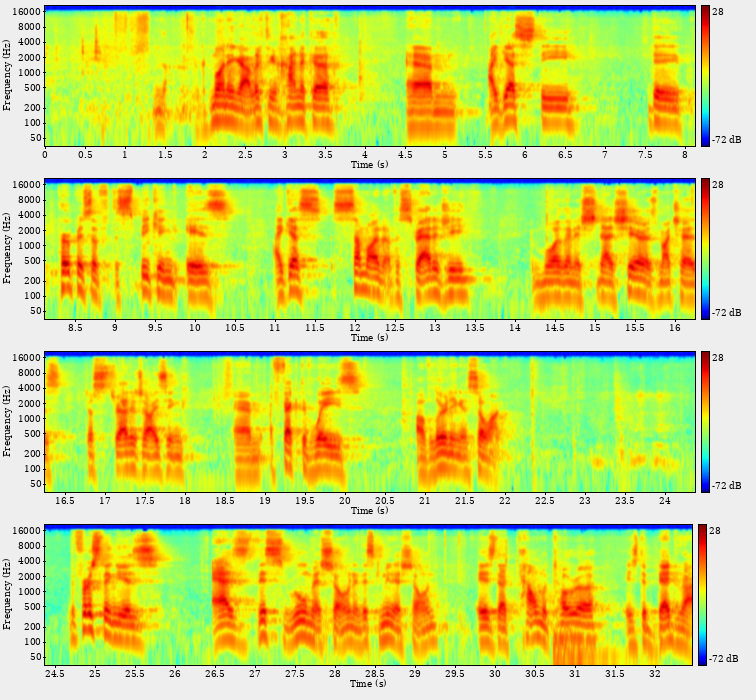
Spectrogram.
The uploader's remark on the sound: Delivered to the Kollel in Atlanta, GA.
